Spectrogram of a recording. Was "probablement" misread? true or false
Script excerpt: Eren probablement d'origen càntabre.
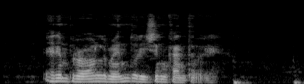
false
